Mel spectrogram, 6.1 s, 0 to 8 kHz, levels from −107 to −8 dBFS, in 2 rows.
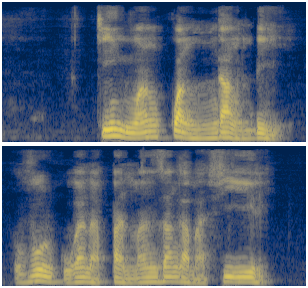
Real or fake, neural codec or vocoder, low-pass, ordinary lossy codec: fake; codec, 44.1 kHz, 7.8 kbps, Pupu-Codec; 7.2 kHz; AAC, 32 kbps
